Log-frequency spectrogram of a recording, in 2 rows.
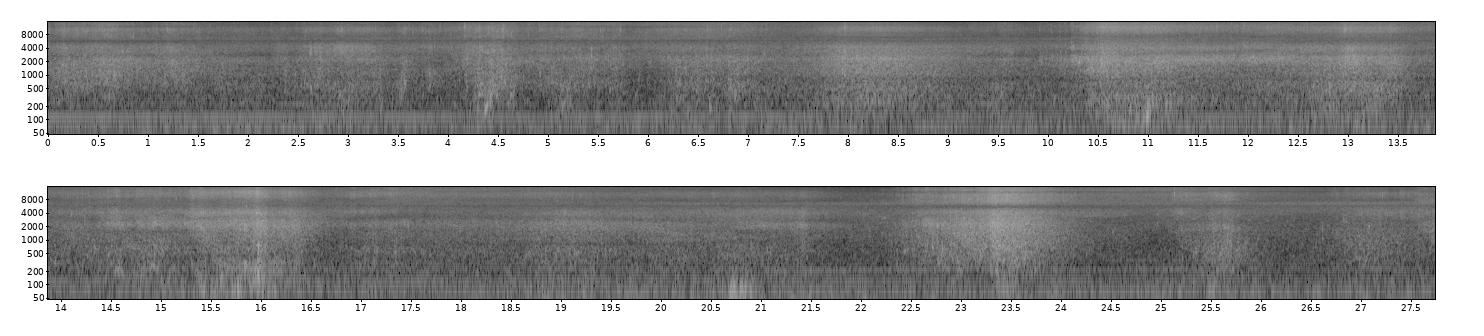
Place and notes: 鹽寮漁港, Shoufeng Township - In the small fishing port
In the small fishing port, Sound of the waves
Shoufeng Township, 花東海岸公路54號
